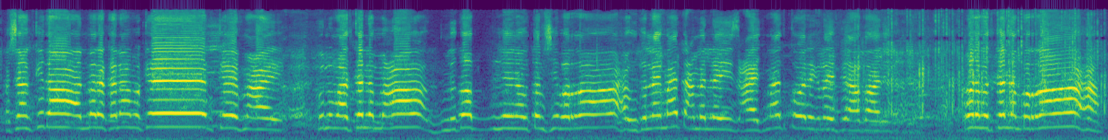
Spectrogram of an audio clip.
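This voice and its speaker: A man's voice: very high voice, fairly even intonation, fast, crowd noise, noisy background. A pleading, angry Sudanese father. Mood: aggrieved. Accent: Sudanese Arabic. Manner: loud, pleading, accusing stage delivery. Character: worried father angry at drug dealers. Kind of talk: street theatre comedy sketch.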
